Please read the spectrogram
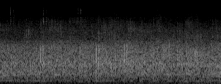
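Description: An audience applauding steadily, many hands clapping.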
